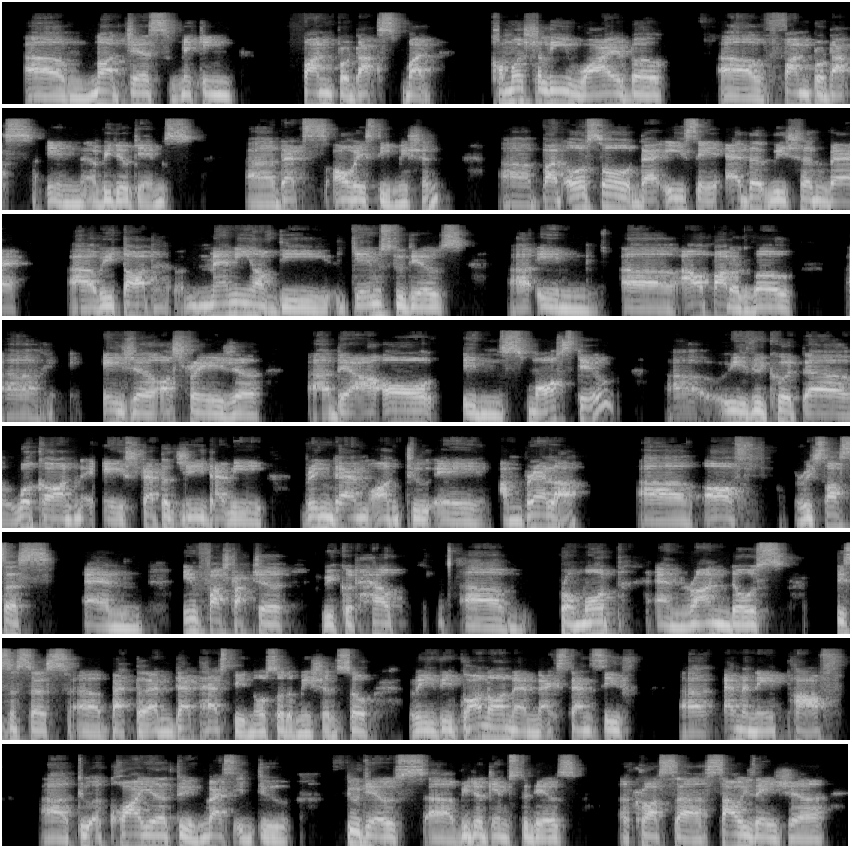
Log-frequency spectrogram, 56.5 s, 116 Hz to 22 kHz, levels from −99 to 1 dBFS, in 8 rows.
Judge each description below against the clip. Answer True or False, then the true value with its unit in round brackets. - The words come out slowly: True (125 wpm)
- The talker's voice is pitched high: False (95 Hz)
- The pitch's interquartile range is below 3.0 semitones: False (3.8 semitones)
